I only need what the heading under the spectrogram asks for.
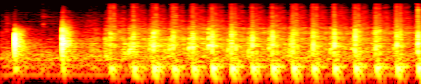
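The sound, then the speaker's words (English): A knife slices through food: two sharp cuts, then a long run of quick, evenly spaced strokes, fairly faint throughout. “I slice this in half. See this? And then I slice this in half again.”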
